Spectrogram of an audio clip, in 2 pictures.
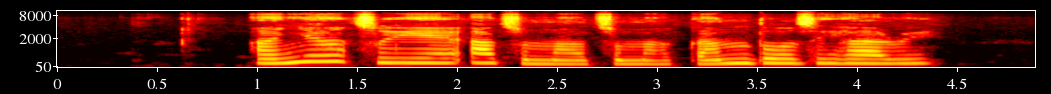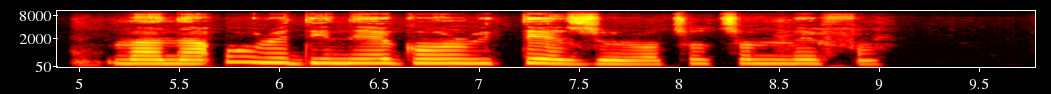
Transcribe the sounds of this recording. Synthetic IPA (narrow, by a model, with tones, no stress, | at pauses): a˨ɲa˦a˦tʊ˦i˦ɦe˦ʔa˦tʊ˨ma˨a˨tʊ˨ma˨ka˨n̩˦dɔ˦zɪ˦ɦa˦ɾɪ˦ | ma˨na˨ʔu˦ɾe˦dɪ˨ne˦ɡo˦n̩˦ɾi˦te˦˨zu˨ɾɔ˨tʊ˦tʊ˦m̩˦me˦fʊ˦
